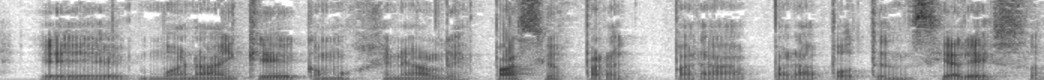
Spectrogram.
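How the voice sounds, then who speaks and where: At a moderate pace, a man talks on a very clean recording with a silent background. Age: 40s. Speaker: journalist and economist. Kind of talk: casual interview.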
